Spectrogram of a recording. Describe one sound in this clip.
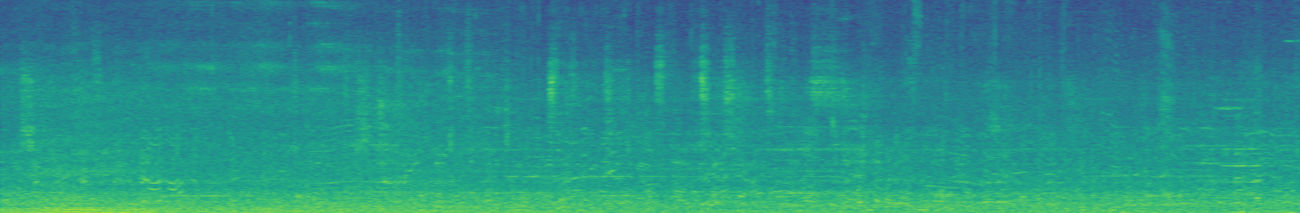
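A crowd of people chatters nearby outdoors.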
